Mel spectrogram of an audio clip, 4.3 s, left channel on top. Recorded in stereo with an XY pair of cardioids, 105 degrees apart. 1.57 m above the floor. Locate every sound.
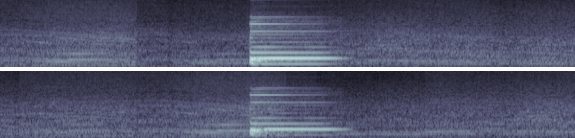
1.9 s a piano: 35° left, 0.6 m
